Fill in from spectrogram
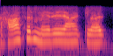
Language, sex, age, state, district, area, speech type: Hindi, male, 18-30, Bihar, Darbhanga, urban, conversation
